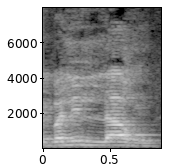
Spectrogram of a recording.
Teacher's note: اللہ کے لام کو موٹا کر کے نہیں پڑھیں گے بلکہ باریک کر کے پڑھیں گے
